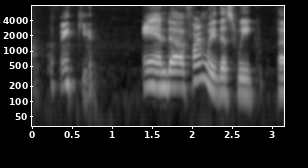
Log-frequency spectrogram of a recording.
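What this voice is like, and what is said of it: Usual voice. Nothing is said of it.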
